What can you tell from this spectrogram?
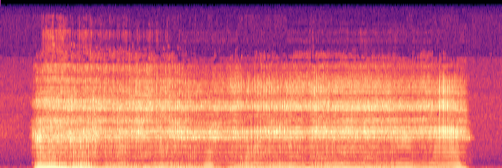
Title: When you trying to see if you snore while you sleep🤣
